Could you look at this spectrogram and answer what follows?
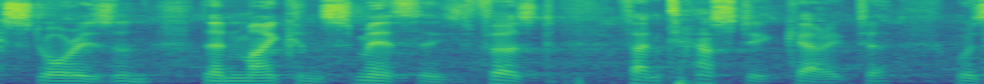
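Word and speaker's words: Psmith: and then Mike and Smith. His first fantastic character was Smith with a silent pee like uh Tomigan and pneumonia.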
